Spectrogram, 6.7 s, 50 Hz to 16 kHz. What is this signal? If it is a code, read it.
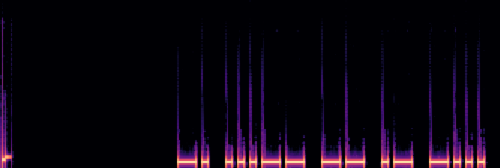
Morse code, heard as a keyed tone, about 15 wpm, 700 Hz. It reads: N3MAB
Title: USA Call Signs - 5 Characters - 15wpm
